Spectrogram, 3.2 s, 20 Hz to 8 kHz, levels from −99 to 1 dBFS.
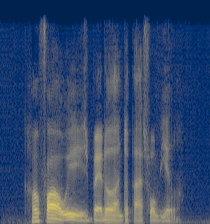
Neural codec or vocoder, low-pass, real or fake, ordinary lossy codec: codec, 16 kHz, 1 kbps, X-Codec, HuBERT features, trained on balanced general audio; 7.2 kHz; fake; none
